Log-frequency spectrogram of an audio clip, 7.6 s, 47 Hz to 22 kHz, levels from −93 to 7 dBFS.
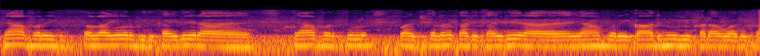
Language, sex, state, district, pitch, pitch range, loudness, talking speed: Hindi, male, Haryana, Rohtak, 145 Hz, 140-150 Hz, -12 LUFS, 220 wpm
